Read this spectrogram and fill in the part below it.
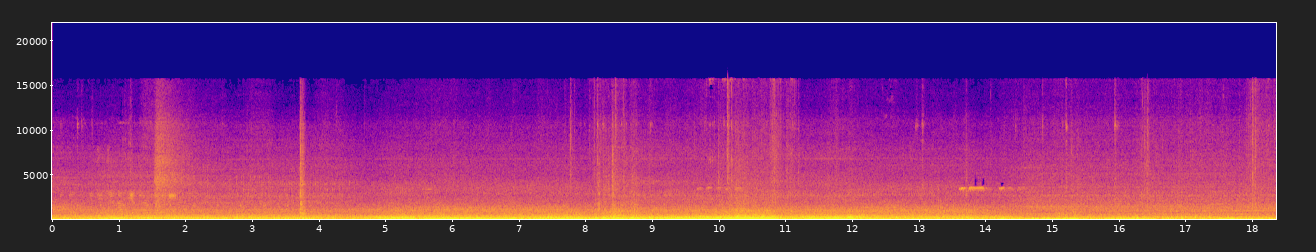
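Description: Traffic rumbles steadily along a busy city street.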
